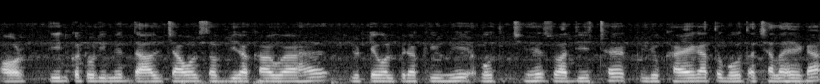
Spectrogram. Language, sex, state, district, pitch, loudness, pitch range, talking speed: Hindi, male, Bihar, Vaishali, 145 Hz, -16 LUFS, 145-155 Hz, 195 wpm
